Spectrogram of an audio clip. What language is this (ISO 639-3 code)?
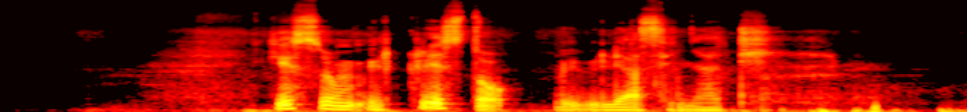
mas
